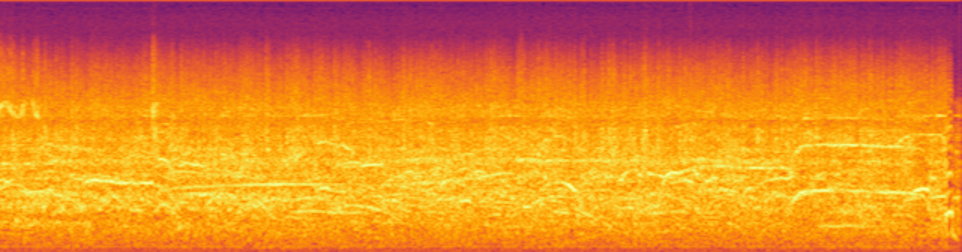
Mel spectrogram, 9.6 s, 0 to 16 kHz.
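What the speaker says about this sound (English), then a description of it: "and listen to this crowd" A loud, dense crowd roars and cheers without a break at a 1994 Plymouth State College football game after a late comeback win over Kings Point, with shouts and clapping blended into a steady wall of noise.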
